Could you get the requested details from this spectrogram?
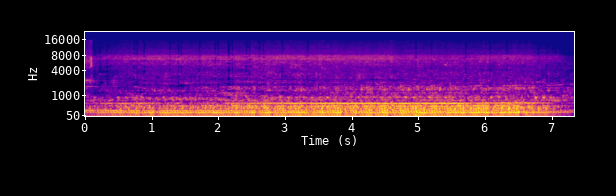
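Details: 1997 Buick Regal GS supercharged, with new plugs and wires and cleaned MAF and IAC, cold start: steady, even idle with smooth low hum and faint constant tone on top, no knocks or misses; normal idle.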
